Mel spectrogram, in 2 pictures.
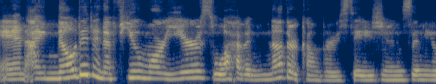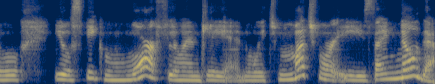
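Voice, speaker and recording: A woman with an American accent speaks at a fairly slow pace, her pitch at a medium level. Her intonation is lively, and she hardly pauses at all. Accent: sounds American. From Israel. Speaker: English teacher. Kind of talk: interview. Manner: animated.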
